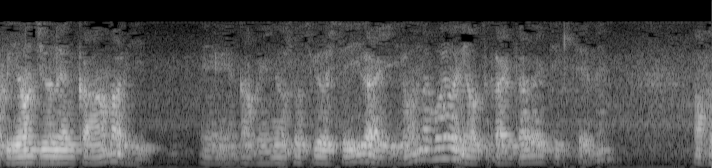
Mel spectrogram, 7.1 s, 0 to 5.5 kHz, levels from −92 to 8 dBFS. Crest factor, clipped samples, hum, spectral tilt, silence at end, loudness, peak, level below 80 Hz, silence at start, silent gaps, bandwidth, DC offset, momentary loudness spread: 20 dB; under 0.1%; none; -10.5 dB/octave; 0 s; -22 LUFS; -2 dBFS; -68 dBFS; 0 s; none; 4 kHz; under 0.1%; 20 LU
